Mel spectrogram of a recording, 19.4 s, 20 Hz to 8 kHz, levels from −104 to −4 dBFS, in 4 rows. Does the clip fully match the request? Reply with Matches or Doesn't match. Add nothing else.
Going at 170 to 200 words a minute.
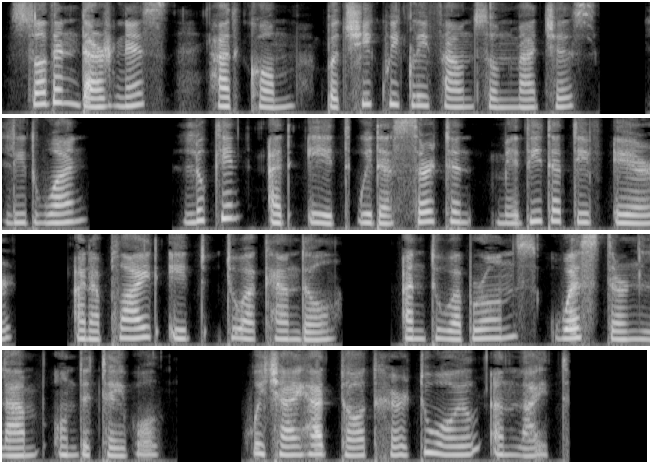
Doesn't match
